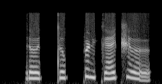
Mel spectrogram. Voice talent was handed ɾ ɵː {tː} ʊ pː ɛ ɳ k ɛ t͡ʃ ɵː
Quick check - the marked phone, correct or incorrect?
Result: correct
